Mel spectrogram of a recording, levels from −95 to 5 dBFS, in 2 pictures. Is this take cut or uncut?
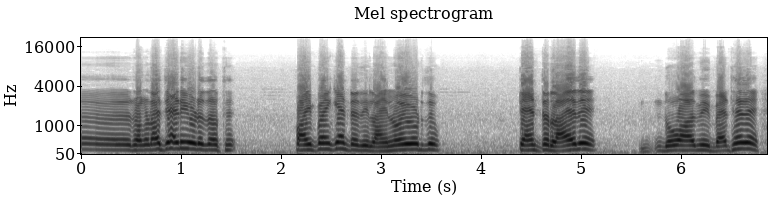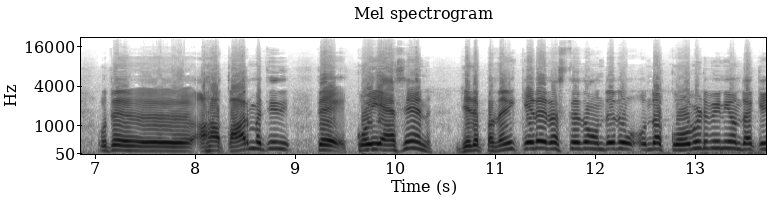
uncut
